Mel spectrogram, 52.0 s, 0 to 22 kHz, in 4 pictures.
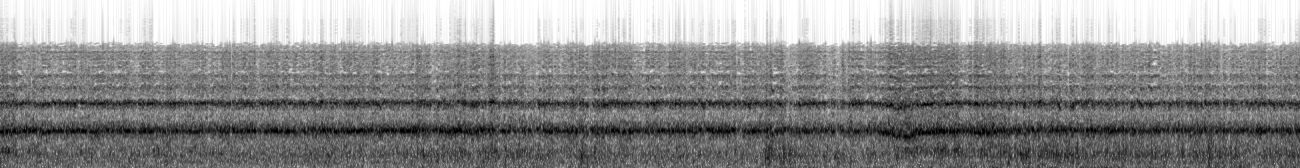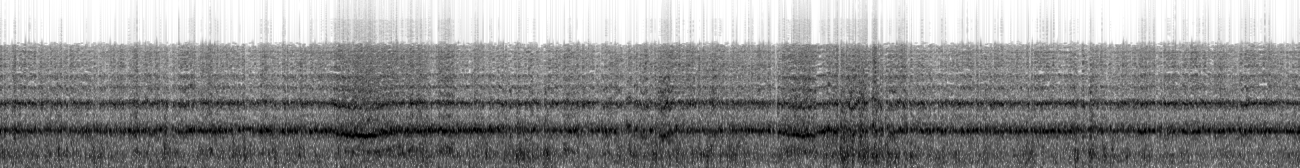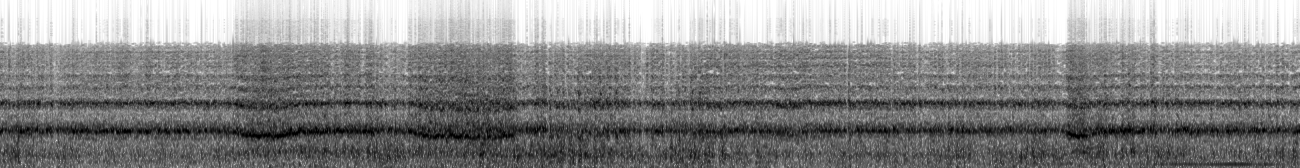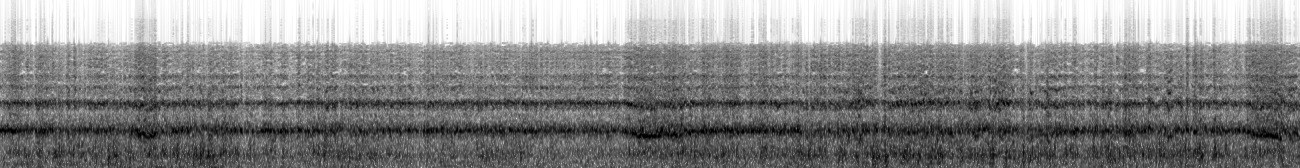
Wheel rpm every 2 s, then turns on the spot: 230, 230, 230, 230, 230, 230, 230, 240, 230, 230, 230, 230, 230, 240, 230, 220, 230, 230, 230, 240, 230, 230, 230, 230, 230, 230.
none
